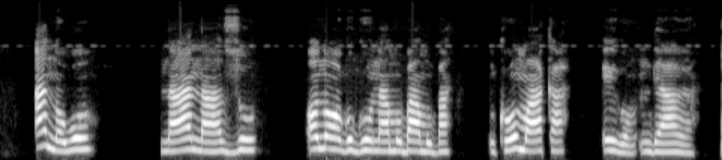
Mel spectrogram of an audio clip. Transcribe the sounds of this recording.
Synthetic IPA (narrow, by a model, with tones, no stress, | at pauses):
a˦nɔ˨wo˦ | na˨a˦na˨a˨zʊ˦ | ɔ˦nʊ˦ɔ˨ɡʊ˦ɡʊ˦na˨a˨mʊ˨ba˦a˨mʊ˨ba˦ | ŋ̩˨ko˨˦ma˨a˦ka˦ | ɪ˦ɣɔ˨n̩˦dɪ˦a˦ɣa˦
